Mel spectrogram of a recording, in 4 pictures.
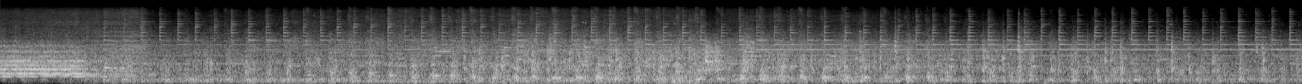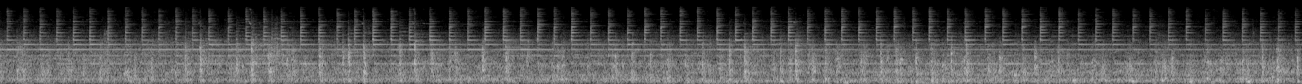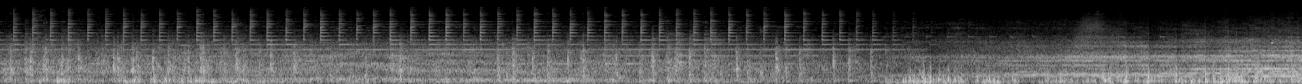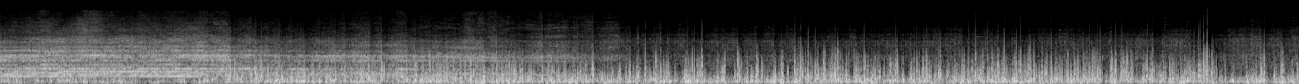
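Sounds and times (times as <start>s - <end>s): train wheels clattering on rails: 0.0s - 36.0s
crossing bell ringing: 0.0s - 45.0s
steam locomotive chime whistle: 0.0s - 45.2s
deep train rumble: 0.0s - 52.0s.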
